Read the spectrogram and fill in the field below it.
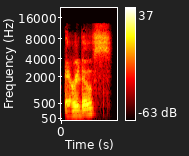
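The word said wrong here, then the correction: Ariados: evolves from Eriados. – Eriados? That makes way more sense because there's an I in it.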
